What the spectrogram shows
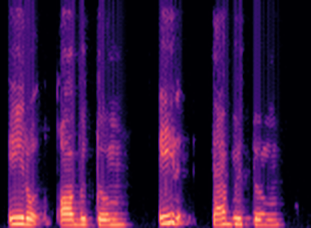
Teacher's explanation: अगर रॉ साकिन है यहाँ पे लेकिन पीछे कसरा है, जी, नॉर्मली तो जेर की सूरत में हम बारीक पढ़ते हैं, लेकिन यहाँ पे कसरा आरजी है तो हमें मोटा पढ़ना है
